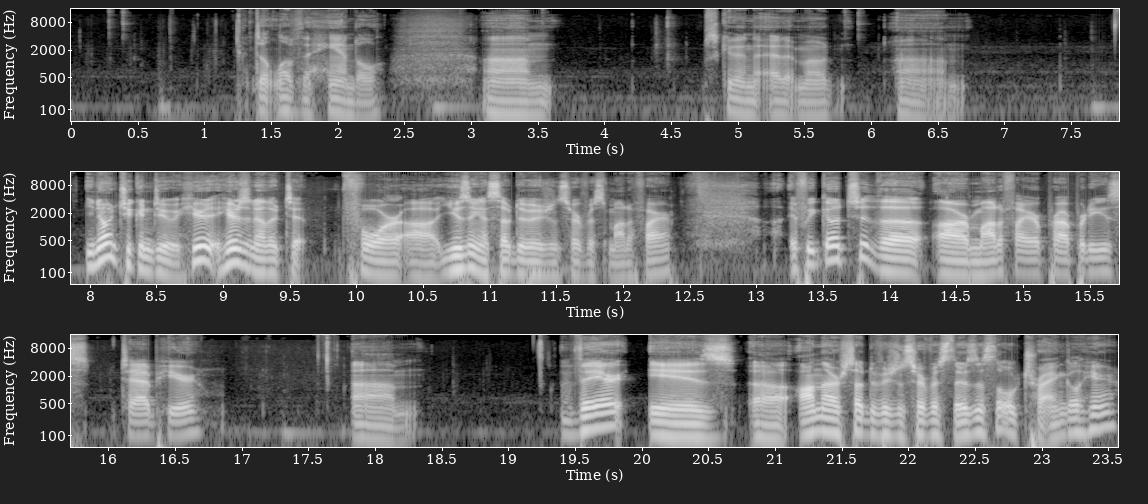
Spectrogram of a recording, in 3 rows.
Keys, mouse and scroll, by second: 0.8 middle click, 2.9 middle click, 4.6 Tab, 16.5 click.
